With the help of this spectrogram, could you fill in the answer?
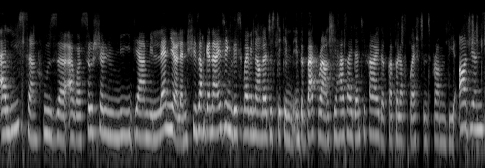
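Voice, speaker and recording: Speaking in a French accent at a moderate pace, a woman has a fairly high pitch, a bright, sharp tone and ordinary pitch variation. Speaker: corporate responsibility director, webinar host. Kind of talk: panel moderation. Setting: video call.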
